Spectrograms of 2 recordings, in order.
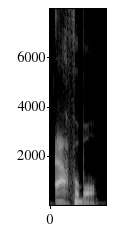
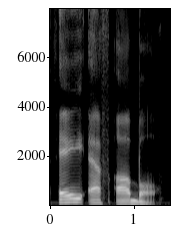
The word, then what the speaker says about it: affable: And that magical linguistic tool is affable, a-f-f-a-b-l-e. Let's lock in that pronunciation right out of the gate. It's three clear syllables, a-f-f-a-b-l-e. Notice how the very first part rhymes perfectly with the word laugh, affable.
